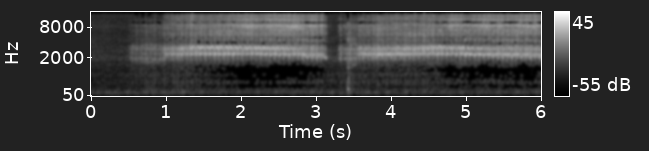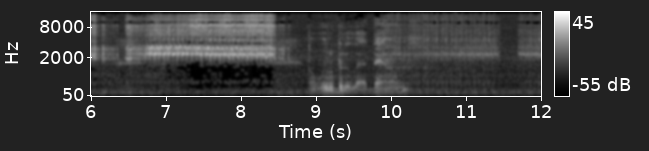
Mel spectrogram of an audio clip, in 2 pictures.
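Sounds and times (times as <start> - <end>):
knife scraping plastic squeal: 0.5 - 8.8.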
